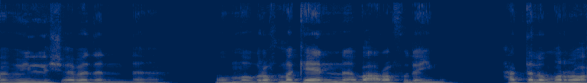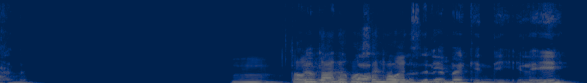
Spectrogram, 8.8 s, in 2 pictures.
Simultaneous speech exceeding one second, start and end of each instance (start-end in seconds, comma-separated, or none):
6.7-8.0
